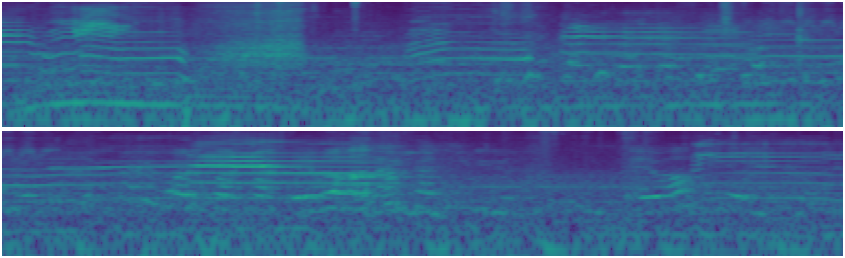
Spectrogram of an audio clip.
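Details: Stray cats being fed, meowing repeatedly; many overlapping harmonic meows, some rising then falling, others long and level, from more than one cat, over low rumbling street noise and brief clicks.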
